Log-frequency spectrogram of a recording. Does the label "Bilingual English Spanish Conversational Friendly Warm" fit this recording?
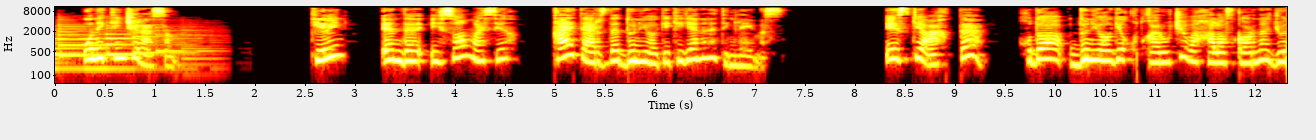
No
